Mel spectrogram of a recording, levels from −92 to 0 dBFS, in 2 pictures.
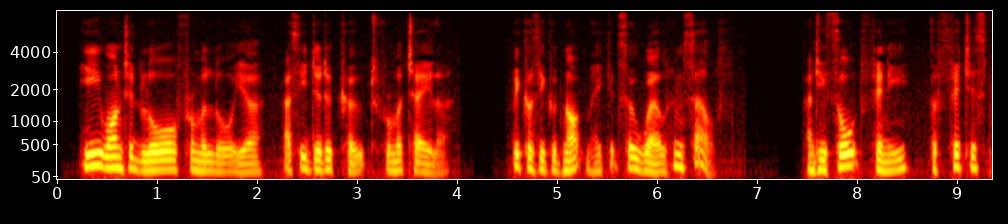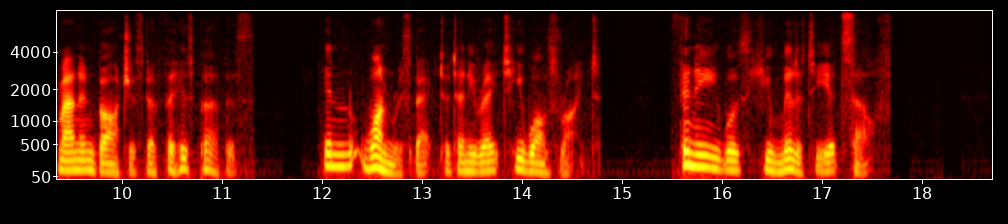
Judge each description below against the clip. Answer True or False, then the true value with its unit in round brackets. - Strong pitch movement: False (4.3 semitones)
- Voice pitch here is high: False (125 Hz)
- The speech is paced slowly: False (155 wpm)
